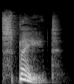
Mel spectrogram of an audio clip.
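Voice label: "spate", British English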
